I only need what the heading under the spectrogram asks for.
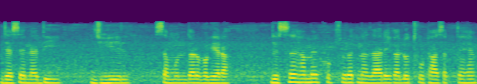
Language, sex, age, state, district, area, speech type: Urdu, male, 60+, Maharashtra, Nashik, urban, spontaneous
